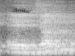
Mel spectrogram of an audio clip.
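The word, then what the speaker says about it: adjunct: यदि डी आ जाए, ए और जे के बीच में कहीं भी डी आती है तो डी को अपन साइलेंट रखते हैं, तो इसको एडजंक्ट नहीं बोल करके एजंट बोलेंगे।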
